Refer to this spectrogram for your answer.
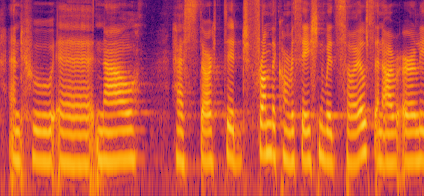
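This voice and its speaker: Fairly slow female speech amid noticeable background noise. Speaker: researcher. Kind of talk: conference talk. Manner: halting.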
